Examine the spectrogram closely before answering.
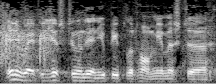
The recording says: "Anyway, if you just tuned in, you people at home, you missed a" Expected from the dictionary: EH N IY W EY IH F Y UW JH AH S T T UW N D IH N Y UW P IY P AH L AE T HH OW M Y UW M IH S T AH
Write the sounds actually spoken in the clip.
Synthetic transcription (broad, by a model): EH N IY W EY IH F Y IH JH AH S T T UW N D IH N Y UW P IY P L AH T HH OW M Y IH M IH S T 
